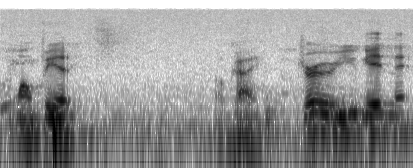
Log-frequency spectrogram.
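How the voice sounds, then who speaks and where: Noticeable background noise fills the recording. The talking goes at a moderate pace. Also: man. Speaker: slot car race commentator and track operator. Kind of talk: live stream commentary.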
